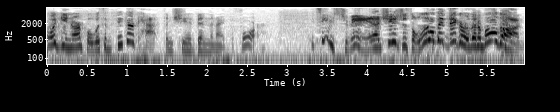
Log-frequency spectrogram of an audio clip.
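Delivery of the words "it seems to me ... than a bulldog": louder, raised, insisting; firm louder insistence; insistent. Acted. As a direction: press the point a bit louder. Louie insists cat grew.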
